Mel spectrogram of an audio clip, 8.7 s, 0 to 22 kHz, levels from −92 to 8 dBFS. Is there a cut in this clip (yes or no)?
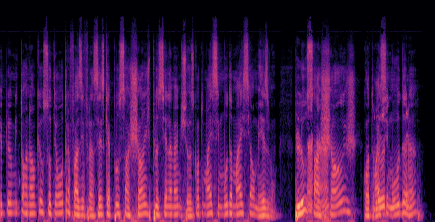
yes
